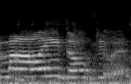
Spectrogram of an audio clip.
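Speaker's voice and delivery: calling out. Real, not acted. Calling out to character.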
